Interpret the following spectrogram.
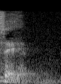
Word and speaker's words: Say: yo?, anglicizado, Jean-Baptiste Say, que algunos dicen Say como si fuera inglés y no es tal cosa. Exactamente. Jean-Baptiste Say.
